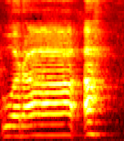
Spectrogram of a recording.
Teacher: سکتے ہیں، ورنہ وراءہ واہوا ایسے ہوگا، وقف کر دیا وراءہ، یہ ہا جو ہے اس کو ادا کیا اور اس کی حرکت کو ختم کر دیا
